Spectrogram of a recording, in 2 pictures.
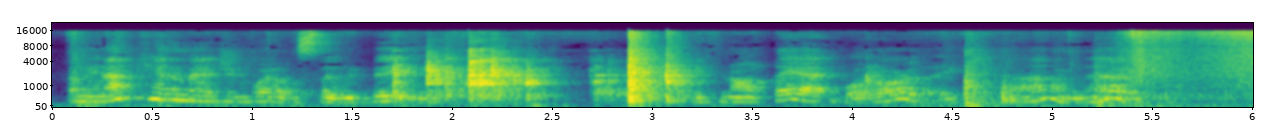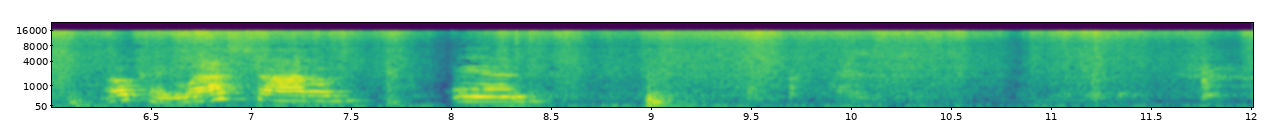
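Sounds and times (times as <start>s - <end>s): plastic bag rustling: 5.0s - 12.0s.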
